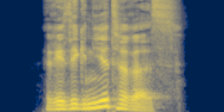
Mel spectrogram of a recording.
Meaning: strong/mixed nominative/accusative neuter singular comparative degree of resigniert
- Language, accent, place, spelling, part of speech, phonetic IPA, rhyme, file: German, Germany, Berlin, resignierteres, adjective, [ʁezɪˈɡniːɐ̯təʁəs], -iːɐ̯təʁəs, De-resignierteres.ogg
